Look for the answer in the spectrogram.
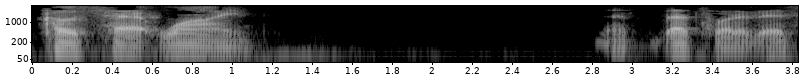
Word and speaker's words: Cosette: Is it, how you say it? Cosette? – Cosette, yeah. C-O-S-E-T-T-E. – E-T-T-E.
